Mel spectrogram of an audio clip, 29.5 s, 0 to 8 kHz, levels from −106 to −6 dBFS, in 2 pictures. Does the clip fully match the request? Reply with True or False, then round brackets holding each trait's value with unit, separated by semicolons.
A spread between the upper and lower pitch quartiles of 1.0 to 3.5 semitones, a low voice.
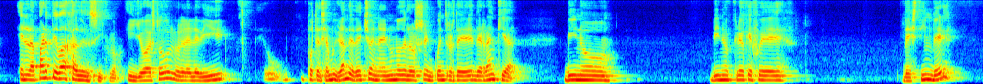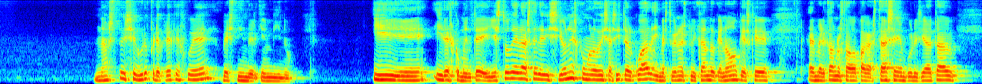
False (2.9 semitones; 155 Hz)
